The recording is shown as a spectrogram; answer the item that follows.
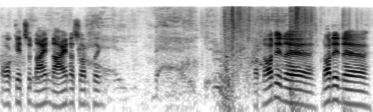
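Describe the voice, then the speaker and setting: A man's voice: mid-range voice, steady tone, a little slow, noisy background. A man hosting a let's play, thinking aloud as he works through the numbers behind his progress. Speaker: gaming channel host.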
